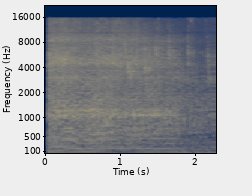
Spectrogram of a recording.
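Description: A motor vehicle passing close by on a street: steady engine and road noise that slowly fades as it moves away.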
